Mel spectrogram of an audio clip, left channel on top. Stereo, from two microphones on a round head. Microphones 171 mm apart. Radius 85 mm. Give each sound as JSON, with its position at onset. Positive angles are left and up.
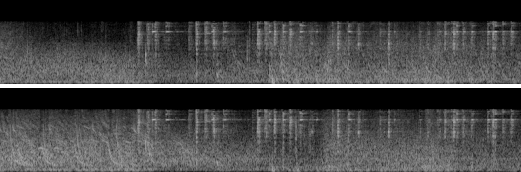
{"t": 1.4, "sound": "keys jangling", "side_deg": -5, "distance_m": 1.1}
